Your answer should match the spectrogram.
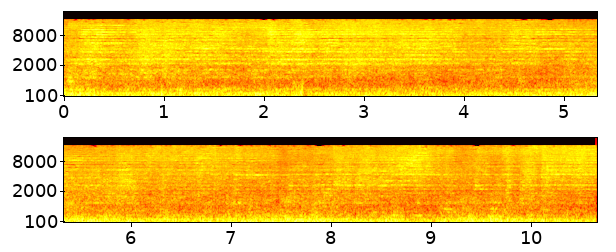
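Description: Freight train cars, covered hoppers then tank cars, rolling past close by: a loud, steady rumble and hiss of steel wheels on the rails.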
